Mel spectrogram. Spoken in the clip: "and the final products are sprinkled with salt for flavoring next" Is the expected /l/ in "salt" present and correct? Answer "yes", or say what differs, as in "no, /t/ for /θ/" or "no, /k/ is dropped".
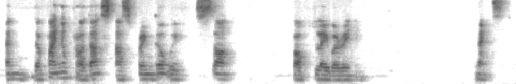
no, /l/ is dropped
